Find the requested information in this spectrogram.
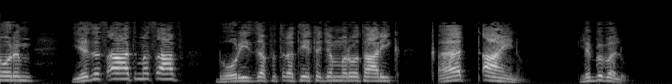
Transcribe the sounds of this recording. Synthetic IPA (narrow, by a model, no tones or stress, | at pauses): o̞ɾɨm | jɛzəsʼəat̪məsʼaf | bəoɾizəfɨt̪ʼɾət̪jɛt̪ʰəd͡ʒɛmːəɾəwt̪ʰaɾik | kʼət̪ʼːajnə̰w | lɨbbəlṵ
